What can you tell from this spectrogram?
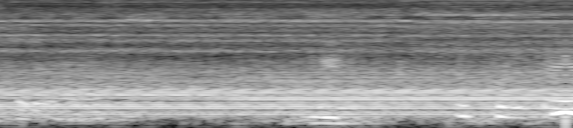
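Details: Nebulizer SOP teaching demonstration: compressor switched on and tested, Ventolin nebulized (Combivent also discussed) via a children's mask covering mouth and nose, chamber kept upright, patient told to breathe deeply; steady motor hum with buzzing drone as medication nebulizes.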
